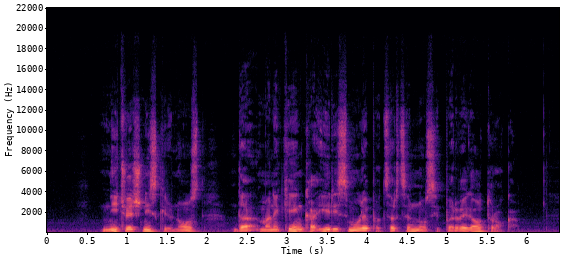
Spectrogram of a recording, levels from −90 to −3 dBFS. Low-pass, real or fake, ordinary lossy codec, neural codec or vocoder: 19.8 kHz; real; none; none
